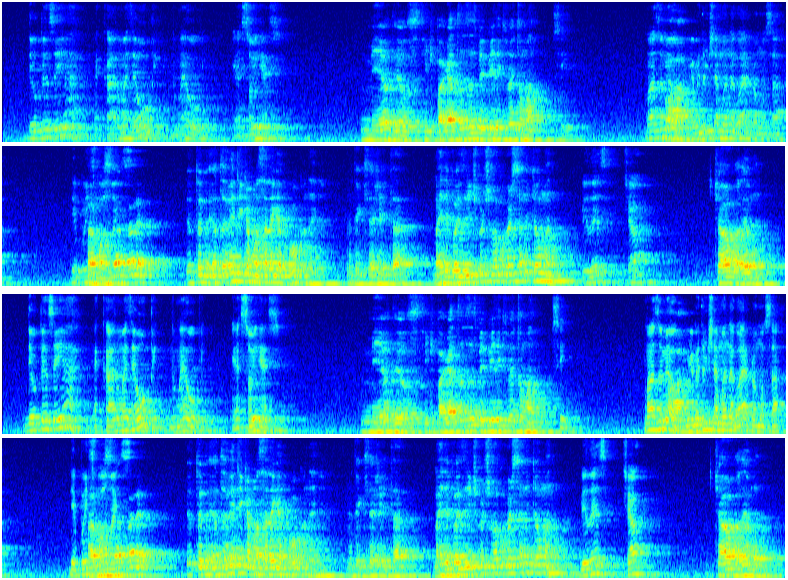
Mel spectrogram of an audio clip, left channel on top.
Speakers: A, on the right; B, on the left.
A: Daí eu pensei, ah, é caro, mas é open. Não é open. É só o ingresso.
B: Meu Deus, tem que pagar todas as bebidas que tu vai tomar.
A: Sim. Mas, ô, meu,
B: Ó,
A: minha mãe tá me chamando agora pra almoçar. Depois
B: vai
A: a gente
B: almoçar
A: se fala mais.
B: agora? Eu também, eu também tenho que almoçar daqui a pouco, né? Vou ter que se ajeitar. Mas depois a gente continua conversando então, mano.
A: Beleza? Tchau.
B: Tchau, valeu, mano.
